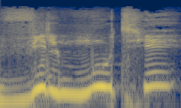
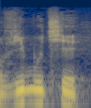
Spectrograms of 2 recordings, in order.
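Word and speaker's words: Vimoutiers: pas Vimoutier c'est ça Vimoutier on va le dire comme ça s'écrit pourquoi ça se dit pas comme ça B bien sûr que si moi j'avais un doute avec vilmoutier et Vimoutier non non Vimoutier Vimoutier dans l'Orne et et tout pas très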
